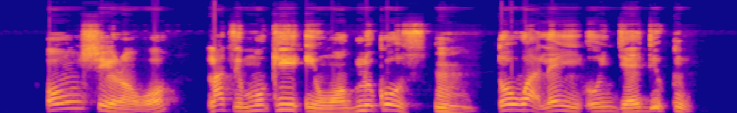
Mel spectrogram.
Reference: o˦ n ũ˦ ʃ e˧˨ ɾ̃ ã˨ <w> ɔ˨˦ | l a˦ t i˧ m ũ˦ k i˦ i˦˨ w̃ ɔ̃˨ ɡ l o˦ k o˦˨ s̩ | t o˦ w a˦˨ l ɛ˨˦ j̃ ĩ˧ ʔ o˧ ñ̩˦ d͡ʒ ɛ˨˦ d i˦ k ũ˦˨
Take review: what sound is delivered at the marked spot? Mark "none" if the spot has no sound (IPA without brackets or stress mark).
w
